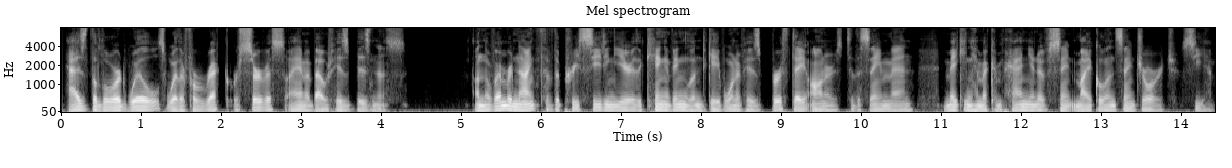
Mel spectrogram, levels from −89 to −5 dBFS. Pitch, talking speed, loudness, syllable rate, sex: 85 Hz, 200 wpm, -20 LUFS, 5.2 syllables/s, male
